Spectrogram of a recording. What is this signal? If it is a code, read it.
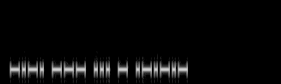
Morse code, heard as a keyed tone, about 37 wpm, 700 Hz. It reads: COST.
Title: Sentences from Top 1000 Words - Review Part 5 - 40wpm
